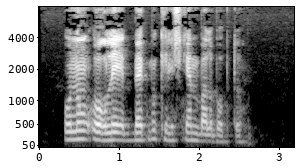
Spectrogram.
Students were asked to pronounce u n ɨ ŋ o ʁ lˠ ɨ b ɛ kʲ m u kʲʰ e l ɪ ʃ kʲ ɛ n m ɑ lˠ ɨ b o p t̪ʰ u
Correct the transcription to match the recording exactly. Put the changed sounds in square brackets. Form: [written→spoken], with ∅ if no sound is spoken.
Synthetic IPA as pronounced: u n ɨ ŋ o ʁ lˠ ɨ b ɛ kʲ m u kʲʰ e l ɪ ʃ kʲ ɛ n [m→b] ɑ lˠ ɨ b o p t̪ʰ u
